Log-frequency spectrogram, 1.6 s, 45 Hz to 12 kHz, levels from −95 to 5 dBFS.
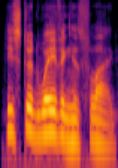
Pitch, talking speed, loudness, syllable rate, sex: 125 Hz, 190 wpm, -16 LUFS, 4.1 syllables/s, male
